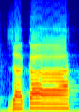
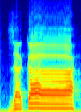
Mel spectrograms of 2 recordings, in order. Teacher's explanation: Tapi karena ini kita baca waqaf, kita baca berhenti, maka setiap bacaan tak marbutoh itu kalau dibaca waqaf, dibaca berhenti, maka bersuara ha. Jadi wa aqimus sholata wa atuz zakah.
